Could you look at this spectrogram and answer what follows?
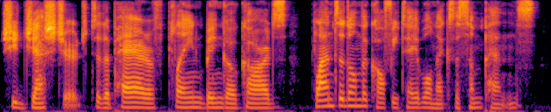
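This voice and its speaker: Low-voiced woman narrating an audiobook. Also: steady tone, normal speed, a little mellow, no room sound. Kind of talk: expressive scripted story narration, ASMR audiobook.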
